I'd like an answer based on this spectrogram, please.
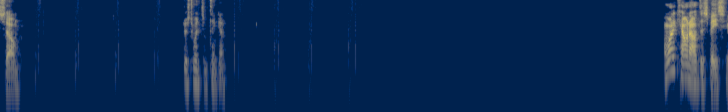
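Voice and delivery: talking while chewing, mouth full of food. Thinking aloud while counting spaces, still eating, talking while chewing. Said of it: "I'm still chewing".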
